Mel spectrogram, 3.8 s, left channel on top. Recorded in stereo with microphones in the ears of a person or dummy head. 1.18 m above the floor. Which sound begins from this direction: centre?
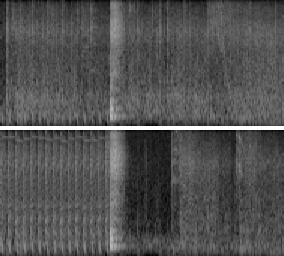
A snare drum, at 1.4 s.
